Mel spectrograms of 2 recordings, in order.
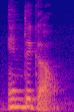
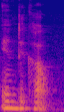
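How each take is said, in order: First: The middle consonant is a hard G sound. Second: The middle consonant is a K sound. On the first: The speaker calls it right. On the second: The speaker calls it wrong. "not indico"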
